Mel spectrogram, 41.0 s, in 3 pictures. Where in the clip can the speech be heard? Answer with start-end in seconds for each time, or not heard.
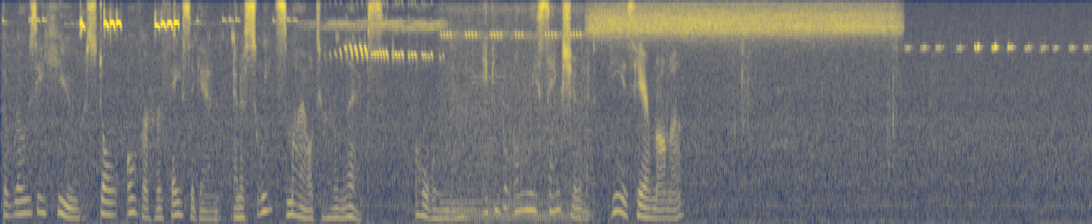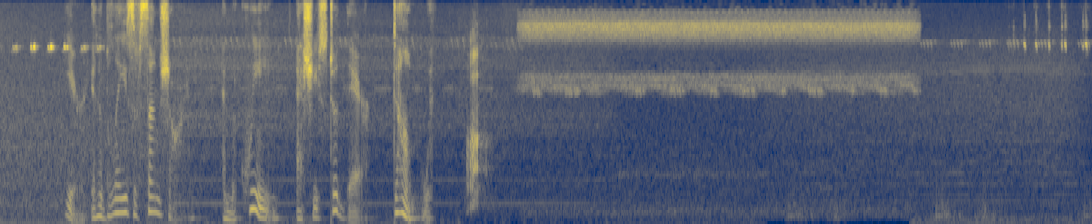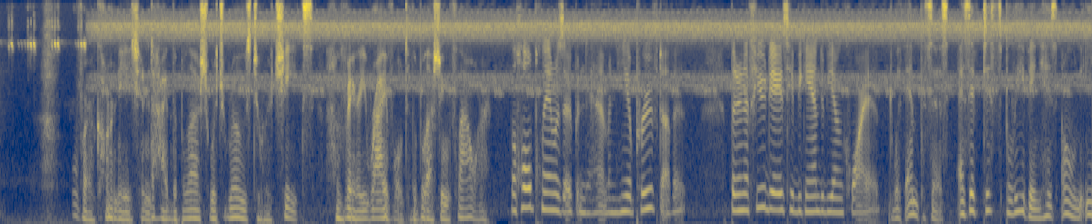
0.0-8.6, 14.4-19.1, 28.2-40.9.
